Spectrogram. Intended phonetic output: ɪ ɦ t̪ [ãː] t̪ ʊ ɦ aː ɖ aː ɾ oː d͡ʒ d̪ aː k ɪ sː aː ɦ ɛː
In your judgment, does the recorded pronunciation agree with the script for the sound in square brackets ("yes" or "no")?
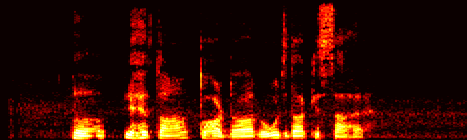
yes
